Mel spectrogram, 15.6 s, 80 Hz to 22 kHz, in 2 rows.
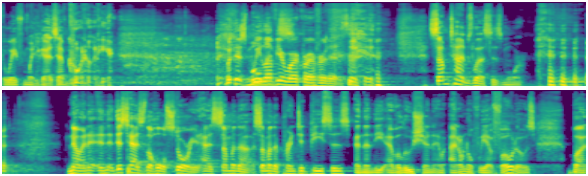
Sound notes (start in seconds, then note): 1.4 audience laughing; 5.1 laughing; 7.1 laughing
